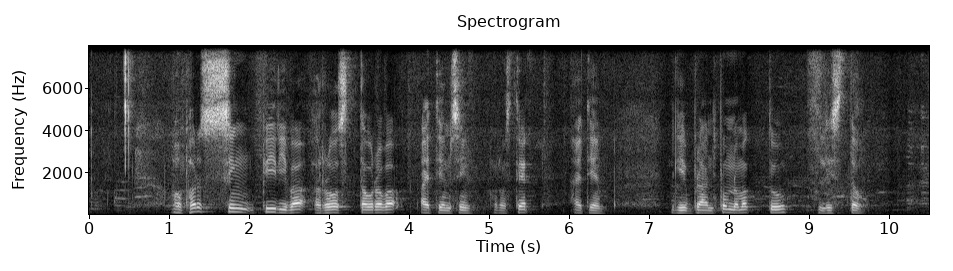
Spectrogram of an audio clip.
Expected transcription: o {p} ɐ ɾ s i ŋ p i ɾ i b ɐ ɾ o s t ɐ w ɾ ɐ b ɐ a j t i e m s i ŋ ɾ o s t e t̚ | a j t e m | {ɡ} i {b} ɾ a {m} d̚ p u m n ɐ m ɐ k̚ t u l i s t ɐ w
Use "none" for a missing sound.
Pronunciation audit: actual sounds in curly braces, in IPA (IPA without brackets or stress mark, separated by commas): pʰ, ɡ, b, n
